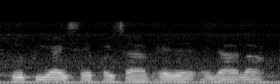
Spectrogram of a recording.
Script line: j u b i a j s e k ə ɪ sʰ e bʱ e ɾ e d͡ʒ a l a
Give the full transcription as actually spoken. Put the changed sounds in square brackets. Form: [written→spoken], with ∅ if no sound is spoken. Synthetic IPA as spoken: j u [b→p] i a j s e [k→p] ə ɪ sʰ [e→a] bʱ e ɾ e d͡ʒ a l a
